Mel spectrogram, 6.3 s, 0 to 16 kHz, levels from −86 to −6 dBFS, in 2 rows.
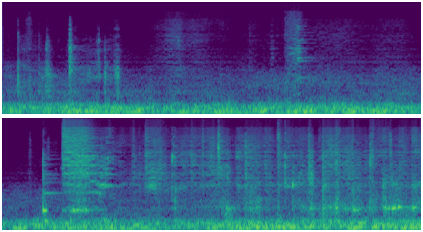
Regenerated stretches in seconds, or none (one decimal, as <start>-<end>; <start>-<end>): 0.0-1.9; 2.6-3.4; 4.0-6.3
